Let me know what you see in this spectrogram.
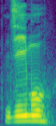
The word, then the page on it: jiimu: apatani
